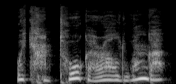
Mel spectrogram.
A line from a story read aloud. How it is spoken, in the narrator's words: whispered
